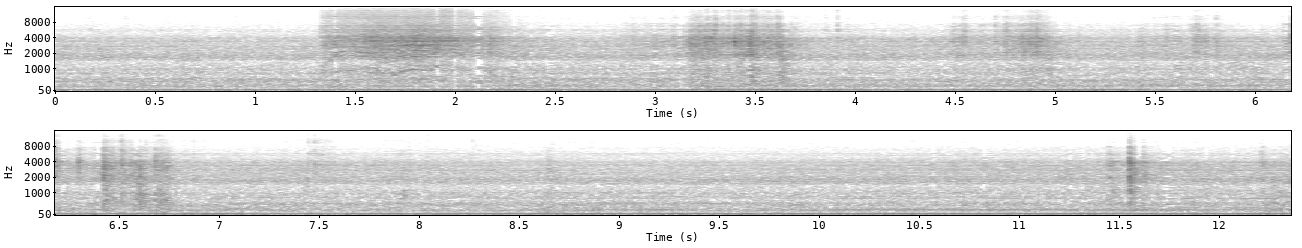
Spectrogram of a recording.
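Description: A forestry harvester's engine hums steadily nearby.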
